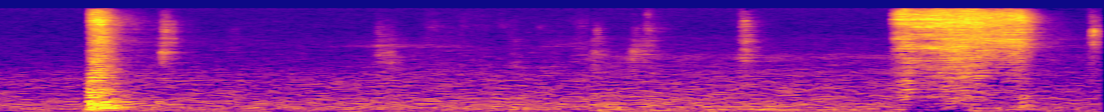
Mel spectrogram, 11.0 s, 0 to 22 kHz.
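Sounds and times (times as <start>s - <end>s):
compressed air hissing: 0.9s - 1.8s, 7.4s - 7.7s, 9.0s - 11.0s.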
